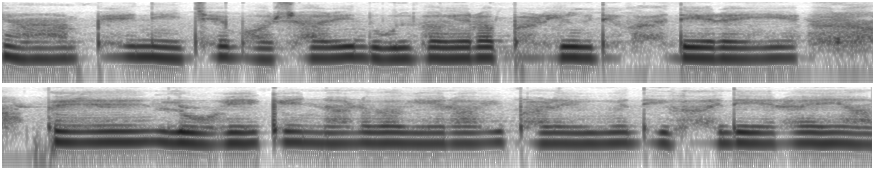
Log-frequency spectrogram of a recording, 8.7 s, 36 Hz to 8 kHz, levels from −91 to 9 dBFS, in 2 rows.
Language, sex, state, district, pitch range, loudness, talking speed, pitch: Hindi, female, Bihar, Madhepura, 190-200 Hz, -17 LUFS, 185 wpm, 195 Hz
